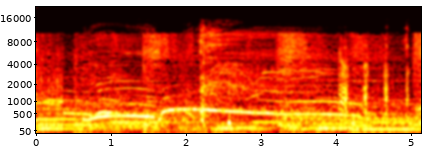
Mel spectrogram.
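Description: A man on a reality TV show in Brazil lets out a long, high-pitched shriek that wavers and slides in pitch for several seconds, loud, over a steady low background hum with a few sharp knocks.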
